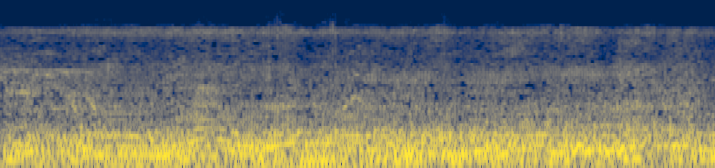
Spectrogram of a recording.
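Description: Motorcycle engines running hard in a race, their pitch wavering up and down as they rev.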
